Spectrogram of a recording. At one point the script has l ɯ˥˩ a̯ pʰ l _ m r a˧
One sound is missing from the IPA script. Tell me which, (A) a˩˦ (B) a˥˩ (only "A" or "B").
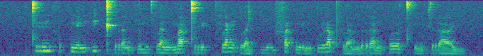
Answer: A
